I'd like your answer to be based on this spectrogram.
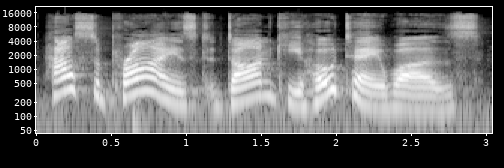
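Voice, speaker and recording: A woman narrating a children's story from a script, telling it in an expressive, deliberate way. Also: mid-range voice.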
